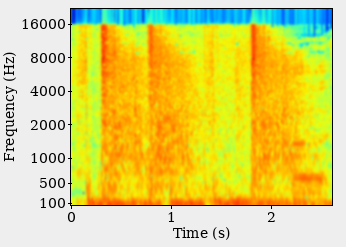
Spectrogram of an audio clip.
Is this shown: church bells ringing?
no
